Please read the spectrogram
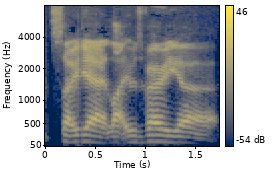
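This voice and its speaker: A young man from Lithuania with a British accent, a fighter telling his story in a casual podcast interview, rambling and laid-back with lots of fillers. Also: mid-range voice. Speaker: mixed martial arts fighter, guest.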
